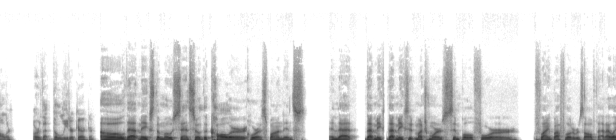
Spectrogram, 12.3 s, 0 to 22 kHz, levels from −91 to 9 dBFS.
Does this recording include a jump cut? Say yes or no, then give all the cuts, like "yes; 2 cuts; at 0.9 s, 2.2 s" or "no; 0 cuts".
yes; 2 cuts; at 4.9 s, 7.7 s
